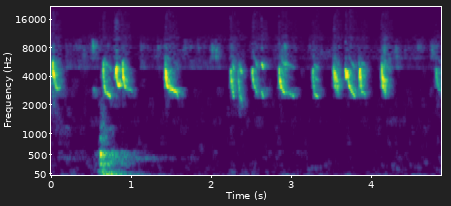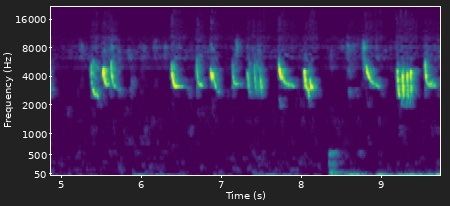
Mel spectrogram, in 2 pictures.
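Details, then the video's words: Black-capped white-eye, a bird found only in Indonesia, singing in the morning: quick high chirpy notes, each sweeping downward, delivered in tight clusters of two to four, with a brief low thud near the start. "Suara Terapi Pagi Pleci Papua Wiklus"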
